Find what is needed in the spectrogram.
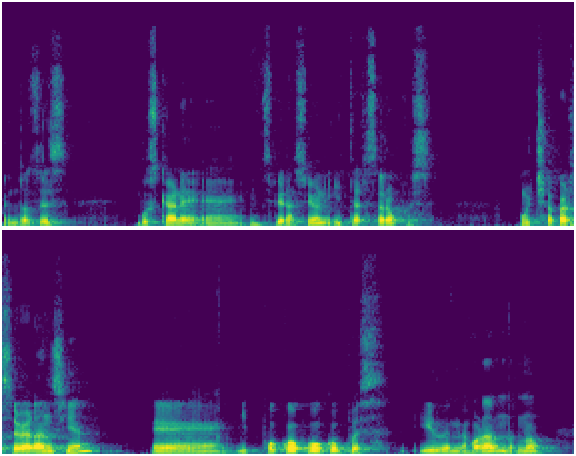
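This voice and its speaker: A man's fairly low, dark, mellow voice, with fairly even intonation and big swings in loudness. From Venezuela (Caracas). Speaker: religious candidate, digital evangelization worker. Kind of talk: casual interview.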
